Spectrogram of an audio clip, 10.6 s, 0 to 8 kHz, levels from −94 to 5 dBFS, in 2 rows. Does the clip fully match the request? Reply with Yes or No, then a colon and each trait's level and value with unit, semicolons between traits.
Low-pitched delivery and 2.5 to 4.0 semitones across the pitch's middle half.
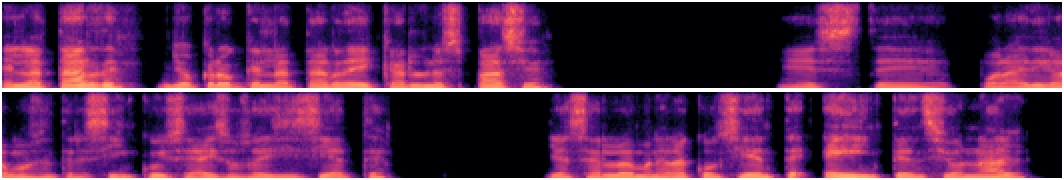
Yes: low, 120 Hz; average, 3.0 semitones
